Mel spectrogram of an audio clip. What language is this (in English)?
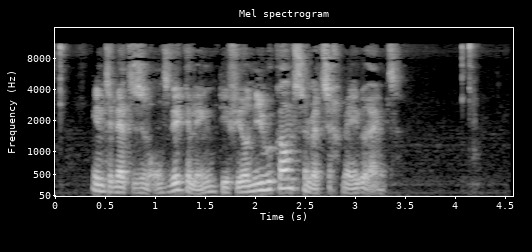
Dutch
